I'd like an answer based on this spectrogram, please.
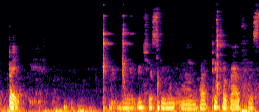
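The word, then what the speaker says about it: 貝: In Chinese pronunciation, it's not shell, it's bei.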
